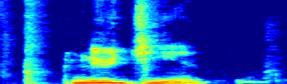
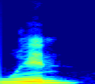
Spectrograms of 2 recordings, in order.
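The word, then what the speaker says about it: Nguyen: dustin go ahead gomez what new jean no wrong close though baby don't you pronounce this name win yes yeah yeah that's not a winning name right there yes it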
